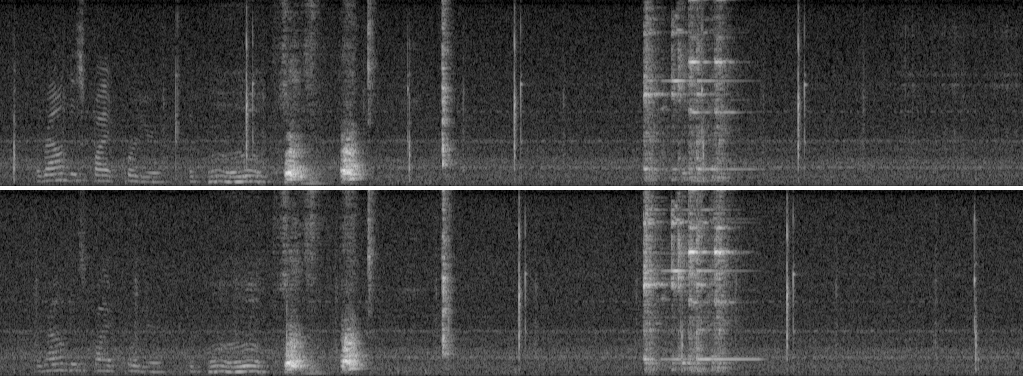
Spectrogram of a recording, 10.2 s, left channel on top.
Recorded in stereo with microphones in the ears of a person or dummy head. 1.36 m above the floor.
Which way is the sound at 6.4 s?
15° right (ahead or behind).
